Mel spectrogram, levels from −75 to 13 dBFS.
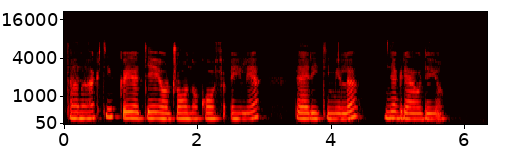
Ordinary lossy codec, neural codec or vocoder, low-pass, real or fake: MP3, 96 kbps; none; 7.2 kHz; real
